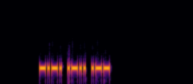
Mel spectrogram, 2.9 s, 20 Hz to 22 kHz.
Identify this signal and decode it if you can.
Morse code, heard as a keyed tone, about 40 wpm, 700 Hz. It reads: CLW
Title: USA Call Sign Postfixes - 3 Letters 40wpm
